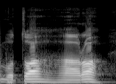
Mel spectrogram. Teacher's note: مطہرۃ، لیکن اگر آپ نے وقف کرنا ہے تو آپ کیسے وقف کریں گے، مطہرہ، گول تا کو آپ ہا سے بدل دیں گے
